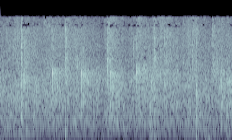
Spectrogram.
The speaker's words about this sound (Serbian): I aplauz.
